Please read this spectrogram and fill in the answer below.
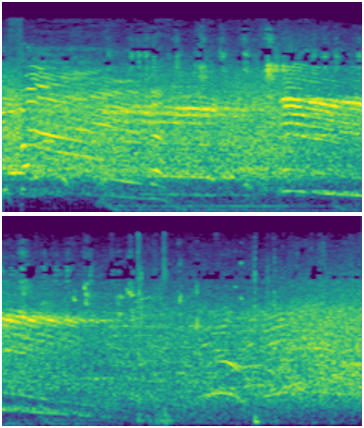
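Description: Basketball arena sound during play: steady crowd noise with short, high sneaker squeaks on the hardwood court and scattered shouts.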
